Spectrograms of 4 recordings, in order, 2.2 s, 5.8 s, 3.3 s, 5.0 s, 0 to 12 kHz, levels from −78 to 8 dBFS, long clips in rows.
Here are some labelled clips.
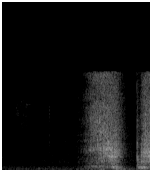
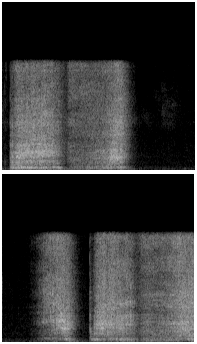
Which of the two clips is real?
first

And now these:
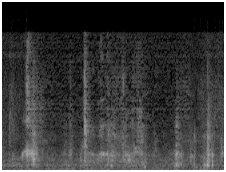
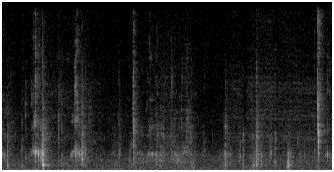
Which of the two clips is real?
second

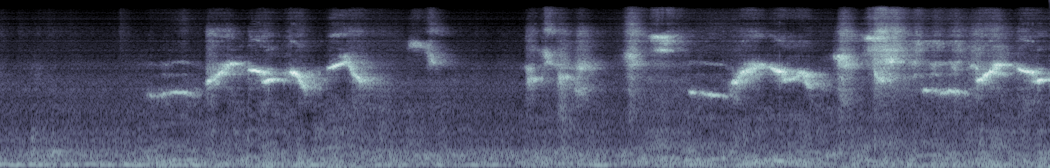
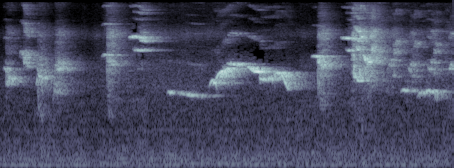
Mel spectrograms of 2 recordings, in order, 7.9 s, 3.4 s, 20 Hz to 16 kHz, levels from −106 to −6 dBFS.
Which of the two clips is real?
second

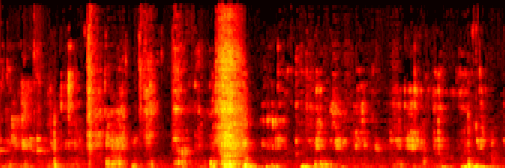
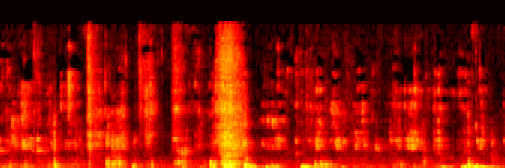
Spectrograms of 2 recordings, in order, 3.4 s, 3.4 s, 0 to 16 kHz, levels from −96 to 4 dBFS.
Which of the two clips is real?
first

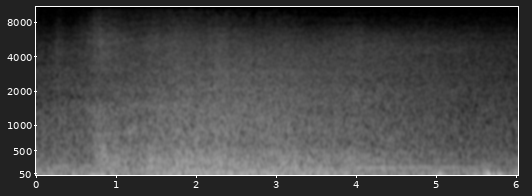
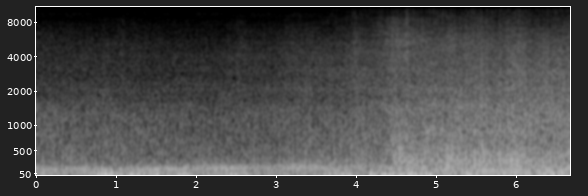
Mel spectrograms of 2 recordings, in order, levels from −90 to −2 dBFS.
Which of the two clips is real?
first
